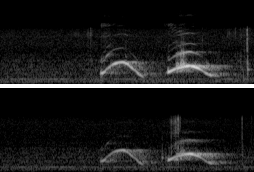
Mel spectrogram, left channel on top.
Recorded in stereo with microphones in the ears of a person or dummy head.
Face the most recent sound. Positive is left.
turn(degrees=65)  # may be behind; listen again after turning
